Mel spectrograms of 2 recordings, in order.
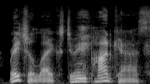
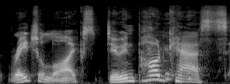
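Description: First: Said in the usual way. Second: Slow, drawn-out Australian accent; Australian accent, slow and charming. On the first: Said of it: "when it's just like". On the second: Shown as a demonstration. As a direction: say it like an Aussie on the show. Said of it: "you do a good Australian accent".

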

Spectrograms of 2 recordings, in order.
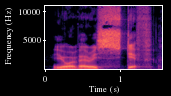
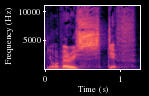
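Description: First: Chuckling through the words; laughing. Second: Very stiff said slow and pointed; slow emphatic. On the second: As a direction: lean on very, slowly. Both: Shown as a demonstration.

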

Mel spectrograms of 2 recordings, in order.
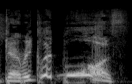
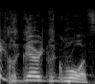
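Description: First: "Glengarry Glen Ross" very high and slow; high, dragged-out "Glengarry Glen Ross"; insistent garbled title. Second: "Glengarry" slurred as "glig-glary"; "Glengarry Glen Ross" with the n's swallowed; garbled title. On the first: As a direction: pitch "Glengarry Glen Ross" way up, slurring "Ross" to "woss". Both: Acted. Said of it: "what's what I say".

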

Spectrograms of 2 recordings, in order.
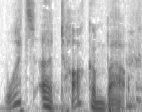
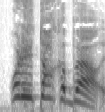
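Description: First: Feigned confusion. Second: High, exasperated mock yell; indignant driver. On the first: Retold or imitated. Jeremy playing dumb with the angry driver, feigned confusion. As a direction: ask as if "talking about" were one word. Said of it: "we act like it's one word". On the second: Angry driver baffled by Jeremy's question, indignant mock yell. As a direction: blurt it out like an outraged motorist. Driver's outraged reply, retold.

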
